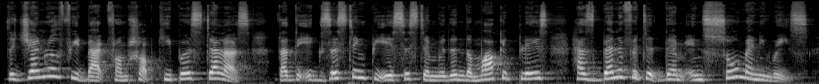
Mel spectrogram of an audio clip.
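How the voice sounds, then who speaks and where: News voice-over, female, high voice, Northeast Indian accent, reading from a script. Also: lively intonation, moderate pace, few pauses, slight background noise. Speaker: news narrator.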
